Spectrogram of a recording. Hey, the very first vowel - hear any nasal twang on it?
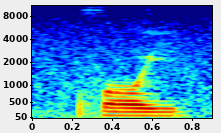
no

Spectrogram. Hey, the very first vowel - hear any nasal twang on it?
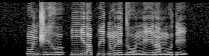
yes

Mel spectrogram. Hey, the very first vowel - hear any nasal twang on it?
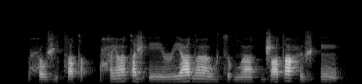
no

